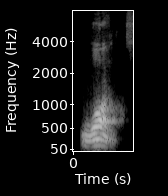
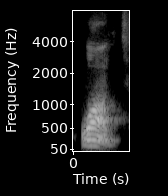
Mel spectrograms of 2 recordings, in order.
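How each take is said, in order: First: It is said as one short contracted word. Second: The same.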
